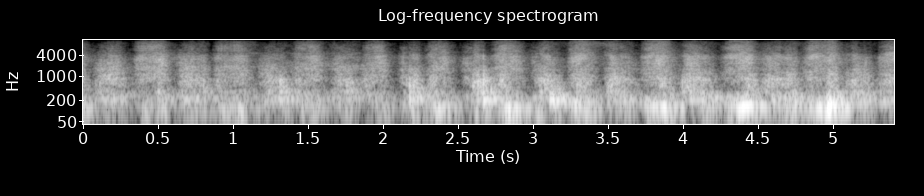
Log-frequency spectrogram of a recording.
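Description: Body filler on a 1947 Ford is worked down with a hand file, producing rhythmic, close rasping strokes, about a dozen back-and-forth scrapes at a steady pace, with no one talking.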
